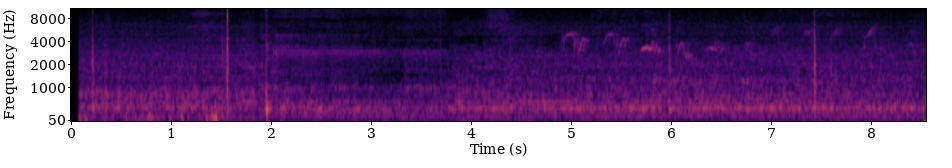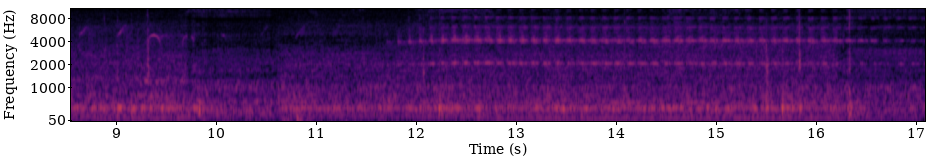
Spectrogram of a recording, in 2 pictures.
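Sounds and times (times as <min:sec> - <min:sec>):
low steady hum: 0:00.1 - 0:17.0
songbird chirping: 0:04.2 - 0:16.3.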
